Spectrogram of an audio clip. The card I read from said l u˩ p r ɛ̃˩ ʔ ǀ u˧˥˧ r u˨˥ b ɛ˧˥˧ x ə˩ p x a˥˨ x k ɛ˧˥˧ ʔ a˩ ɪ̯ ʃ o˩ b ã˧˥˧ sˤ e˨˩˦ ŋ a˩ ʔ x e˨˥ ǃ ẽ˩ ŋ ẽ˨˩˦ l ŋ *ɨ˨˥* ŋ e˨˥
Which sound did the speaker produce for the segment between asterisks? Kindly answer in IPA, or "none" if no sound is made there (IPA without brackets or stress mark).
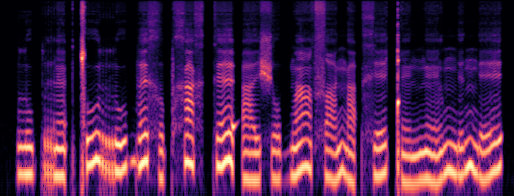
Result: ɪ˨˥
